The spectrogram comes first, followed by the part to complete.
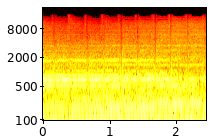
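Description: Live rock band playing an instrumental passage, with electric guitars, bass guitar, drums and keyboard.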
